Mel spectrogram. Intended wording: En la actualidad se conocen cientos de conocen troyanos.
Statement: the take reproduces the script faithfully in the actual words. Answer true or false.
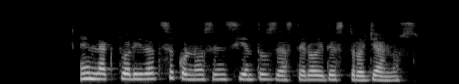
false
